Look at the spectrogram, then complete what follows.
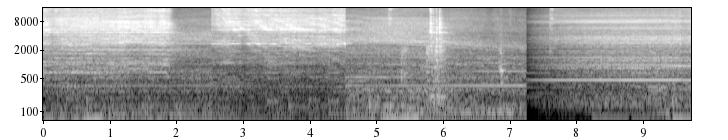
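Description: Table saw cutting a rabbet along coconut palm strips, the blade's loud hiss dropping and returning between passes. About seven seconds in it cuts off sharply and a steady hum carries on.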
